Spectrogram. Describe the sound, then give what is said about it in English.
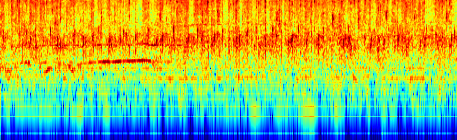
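A comedy show audience claps and cheers for comedian David Huntsberger as he is introduced, in a steady, dense wash of applause that holds at full strength for the whole stretch without fading. “Give it up for David!”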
